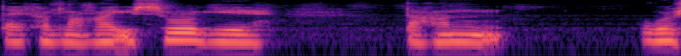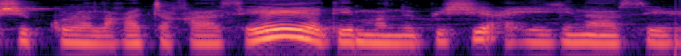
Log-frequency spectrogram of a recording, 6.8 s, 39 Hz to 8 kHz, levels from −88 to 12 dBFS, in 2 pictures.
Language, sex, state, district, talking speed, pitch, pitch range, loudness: Nagamese, female, Nagaland, Dimapur, 125 wpm, 155 Hz, 145-170 Hz, -20 LUFS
